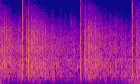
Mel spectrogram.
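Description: A fireworks display pops off sharp, loud bursts, three distinct cracks spaced about a second apart over a continuous hiss and rumble of crackling.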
